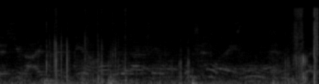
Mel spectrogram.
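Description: Baby raccoon chattering in short, wavering calls while it wrestles with a boxer dog, with scuffling and a run of sharp clicks in the first couple of seconds.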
